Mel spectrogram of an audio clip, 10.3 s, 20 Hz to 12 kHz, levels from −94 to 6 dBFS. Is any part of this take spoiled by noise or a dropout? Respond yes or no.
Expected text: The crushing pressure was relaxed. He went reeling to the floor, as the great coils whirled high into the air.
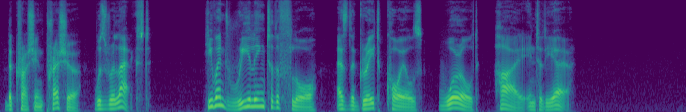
no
